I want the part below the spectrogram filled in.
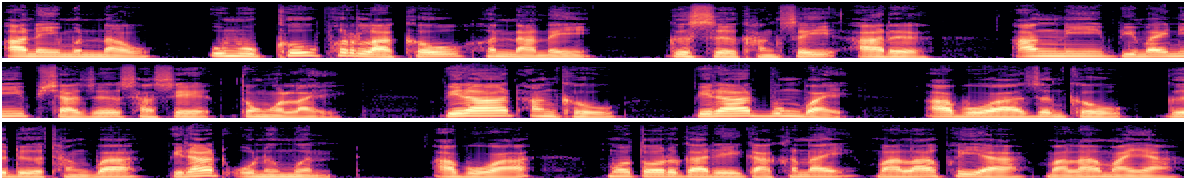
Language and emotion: Bodo, neutral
